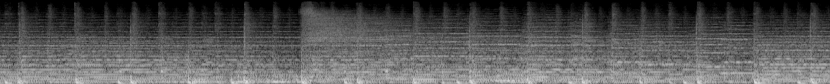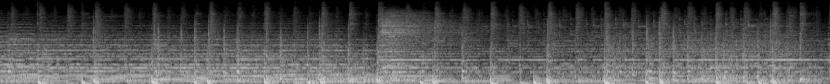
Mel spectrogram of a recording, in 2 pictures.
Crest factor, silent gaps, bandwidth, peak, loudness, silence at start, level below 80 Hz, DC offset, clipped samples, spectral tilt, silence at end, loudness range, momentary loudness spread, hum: 16 dB; none; over 20 kHz; -2 dBFS; -18 LUFS; 0 s; -26 dBFS; under 0.1%; under 0.1%; -6 dB/octave; 0 s; 2 LU; 3 LU; none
